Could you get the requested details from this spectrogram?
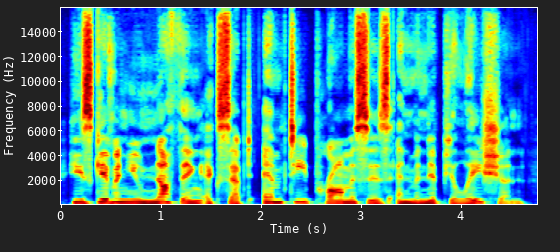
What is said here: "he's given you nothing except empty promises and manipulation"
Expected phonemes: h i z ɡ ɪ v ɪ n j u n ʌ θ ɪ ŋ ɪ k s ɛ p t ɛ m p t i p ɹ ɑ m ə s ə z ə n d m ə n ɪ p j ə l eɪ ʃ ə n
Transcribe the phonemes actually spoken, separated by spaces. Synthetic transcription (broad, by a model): h i z ɡ ɪ v ɪ n j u n ʌ θ ɪ ŋ ɪ k s ɛ p t ɛ m p t i p ɹ ɑ m ə s ə z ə n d m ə n ɪ p j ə l eɪ ʃ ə n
